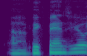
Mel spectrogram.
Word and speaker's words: Vic Fangio: I mean, and so staying along those lines, and then you got your boy Vic Fangio. Is that how you say his name? Yeah. Vic Fangio.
